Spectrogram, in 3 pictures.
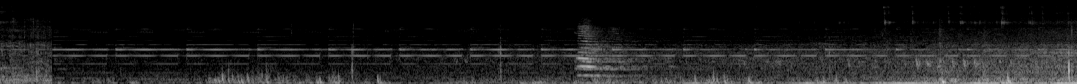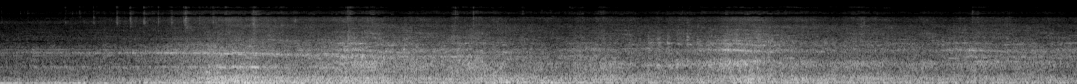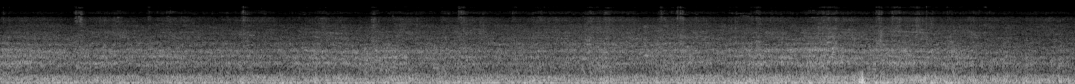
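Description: Container freight train passing close by, its wagons rumbling and clattering over the rails, with a horn sounding about 13 seconds in and again around 18 seconds. Before it arrives, a quieter stretch of faint steady tones.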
